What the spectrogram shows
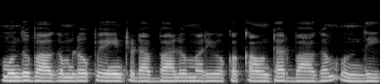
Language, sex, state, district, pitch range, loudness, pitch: Telugu, female, Telangana, Mahabubabad, 160-170 Hz, -16 LUFS, 165 Hz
